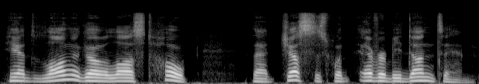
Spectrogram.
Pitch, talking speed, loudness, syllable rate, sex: 155 Hz, 175 wpm, -16 LUFS, 4.5 syllables/s, male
